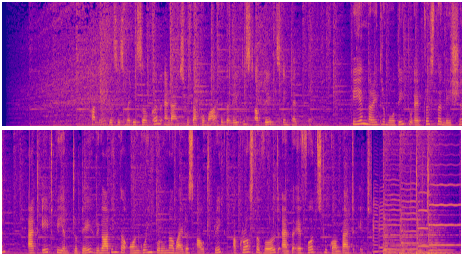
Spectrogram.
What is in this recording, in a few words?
english news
